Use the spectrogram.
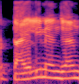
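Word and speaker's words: ptyalin: पहले ने बोलते हैं बट पी साइलेंट होता है कि और टायलिन जो भी काम किस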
